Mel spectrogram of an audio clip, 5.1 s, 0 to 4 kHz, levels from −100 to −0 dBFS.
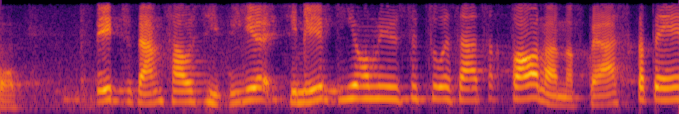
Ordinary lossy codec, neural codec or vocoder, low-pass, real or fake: none; codec, 16 kHz, 0.5 kbps, X-Codec, HuBERT features, trained on general audio; 3.6 kHz; fake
